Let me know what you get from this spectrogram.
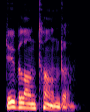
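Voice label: "double entendre", British English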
